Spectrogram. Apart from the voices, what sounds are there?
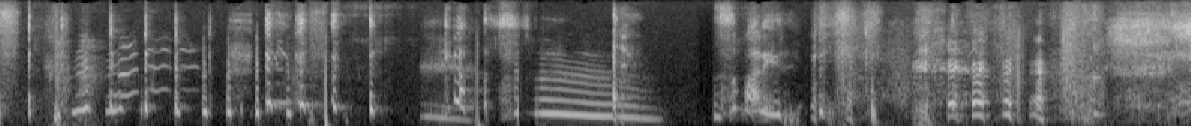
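fart machine noise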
